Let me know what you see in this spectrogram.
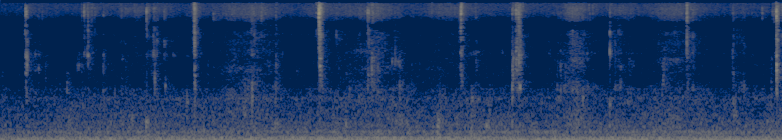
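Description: Someone eating orange segments close to the microphone: irregular wet chewing with small mouth clicks and smacks, over a steady low hum.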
